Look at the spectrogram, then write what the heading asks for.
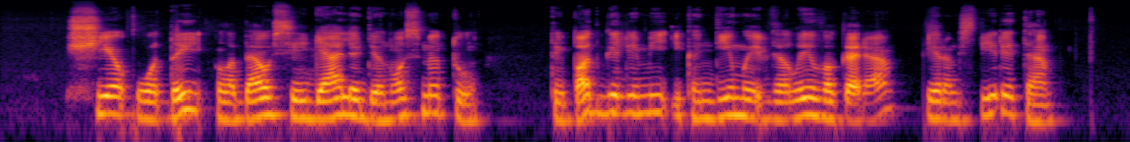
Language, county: Lithuanian, Vilnius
